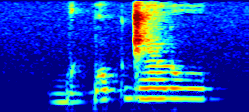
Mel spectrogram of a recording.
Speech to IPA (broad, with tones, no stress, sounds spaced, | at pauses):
b ɨ˨ ɡ͡b ɔ˦ p d͡ʒ ɛ̃˦ l u˧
